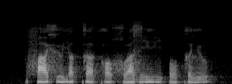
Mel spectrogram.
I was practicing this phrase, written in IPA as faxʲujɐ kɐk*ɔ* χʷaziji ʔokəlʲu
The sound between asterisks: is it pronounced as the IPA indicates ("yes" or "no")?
yes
